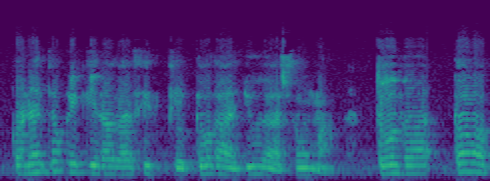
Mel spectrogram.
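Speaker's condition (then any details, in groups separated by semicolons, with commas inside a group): Cerebral palsy; lifelong physical motor disability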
